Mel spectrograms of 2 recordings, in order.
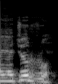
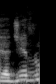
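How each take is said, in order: First: یجر as ya-jur-ru, with u after j; u-vowel option. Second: یجر as ya-jir-ru, with i after j; i-vowel option. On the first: Teacher offers students the second option, یجر said ya-jurru. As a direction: say یجر slowly with a short u and doubled r. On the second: Teacher offers students the first option, یجر said ya-jirru. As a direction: say یجر slowly with a short i and doubled r. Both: Shown as a demonstration. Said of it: "مضارعش باید چی تو باشه".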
